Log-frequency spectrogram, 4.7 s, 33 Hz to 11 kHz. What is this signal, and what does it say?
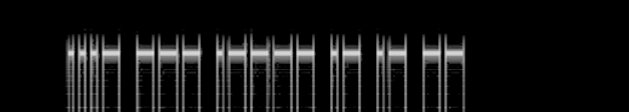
Morse code, heard as a keyed tone, about 28 wpm, 700 Hz. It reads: VO1AAM
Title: Call Signs Repeated 2x - 28wpm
